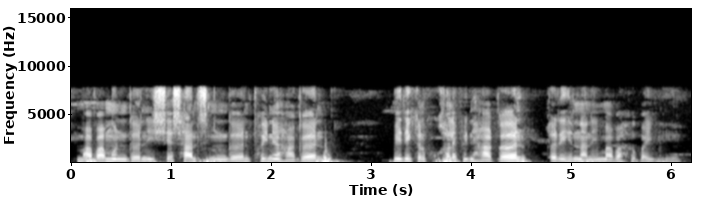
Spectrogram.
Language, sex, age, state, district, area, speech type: Bodo, female, 60+, Assam, Kokrajhar, rural, spontaneous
